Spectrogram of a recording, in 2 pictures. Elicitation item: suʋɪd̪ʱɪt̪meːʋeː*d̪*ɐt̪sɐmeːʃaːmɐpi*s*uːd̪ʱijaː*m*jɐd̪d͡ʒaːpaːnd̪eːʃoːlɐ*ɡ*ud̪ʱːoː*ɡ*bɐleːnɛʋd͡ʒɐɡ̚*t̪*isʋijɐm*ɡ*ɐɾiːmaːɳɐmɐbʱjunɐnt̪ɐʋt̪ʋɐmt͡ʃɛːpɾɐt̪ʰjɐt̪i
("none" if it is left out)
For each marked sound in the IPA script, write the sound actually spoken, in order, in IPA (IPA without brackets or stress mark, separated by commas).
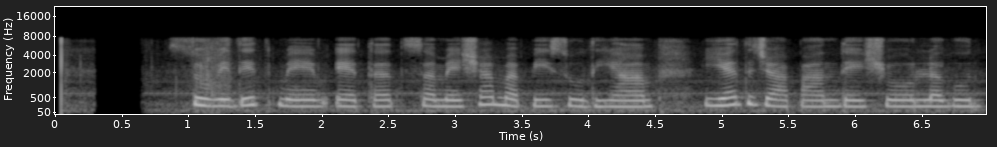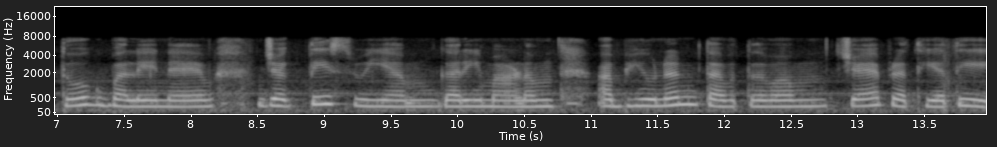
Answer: t̪, s, m, ɡ, ɡ, t̪, ɡ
